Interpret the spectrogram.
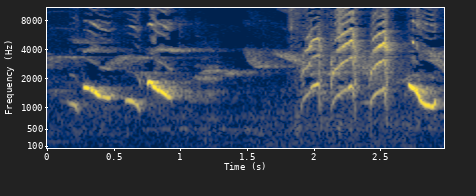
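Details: Black-throated laughingthrush singing to provoke newly caught birds to fight and to train young birds' voices: short slurred whistles, then a quick run of three stacked, rising-falling notes and a final loud downslurred whistle.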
